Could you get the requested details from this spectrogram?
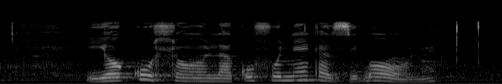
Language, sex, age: Xhosa, male, 31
